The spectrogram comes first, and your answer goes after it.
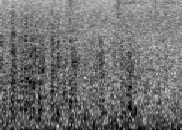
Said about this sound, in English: I hear thunder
